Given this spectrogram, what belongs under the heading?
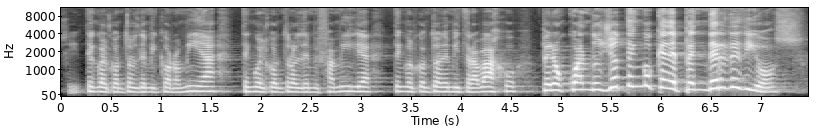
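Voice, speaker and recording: A male pastor, preaching a sermon emphatically, swinging between forceful peaks and quiet asides. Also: high voice, lively intonation, a little fast, few pauses. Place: church.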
